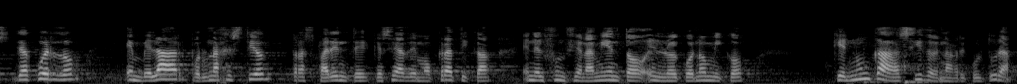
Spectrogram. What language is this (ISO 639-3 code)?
spa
